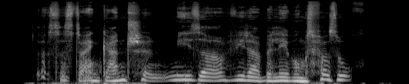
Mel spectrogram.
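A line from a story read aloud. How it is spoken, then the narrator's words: Raspy whisper. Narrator (German): flüsterte eine raue Stimme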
